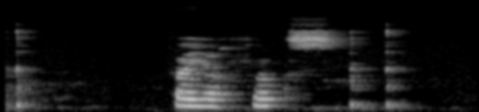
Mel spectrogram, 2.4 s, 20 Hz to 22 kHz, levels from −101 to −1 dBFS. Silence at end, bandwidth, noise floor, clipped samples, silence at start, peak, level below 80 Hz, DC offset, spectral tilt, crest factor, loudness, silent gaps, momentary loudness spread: 0.45 s; 9 kHz; -84 dBFS; under 0.1%; 0.1 s; -16 dBFS; under -90 dBFS; under 0.1%; -2.5 dB/octave; 22 dB; -33 LUFS; none; 23 LU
